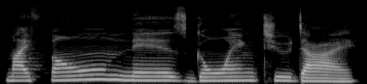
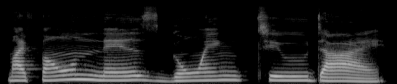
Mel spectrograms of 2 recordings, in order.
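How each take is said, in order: First: Each word is said slowly and separately. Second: The same.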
